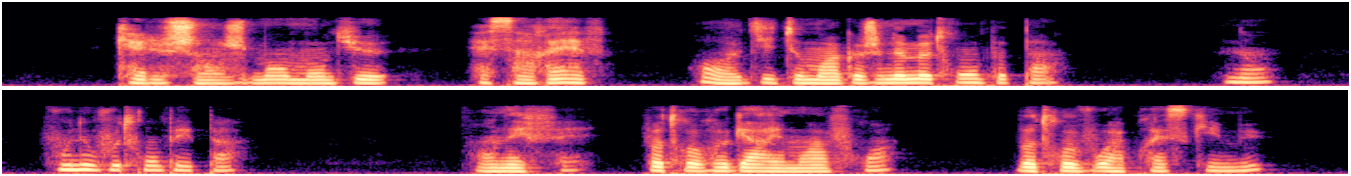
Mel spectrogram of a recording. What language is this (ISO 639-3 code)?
fra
